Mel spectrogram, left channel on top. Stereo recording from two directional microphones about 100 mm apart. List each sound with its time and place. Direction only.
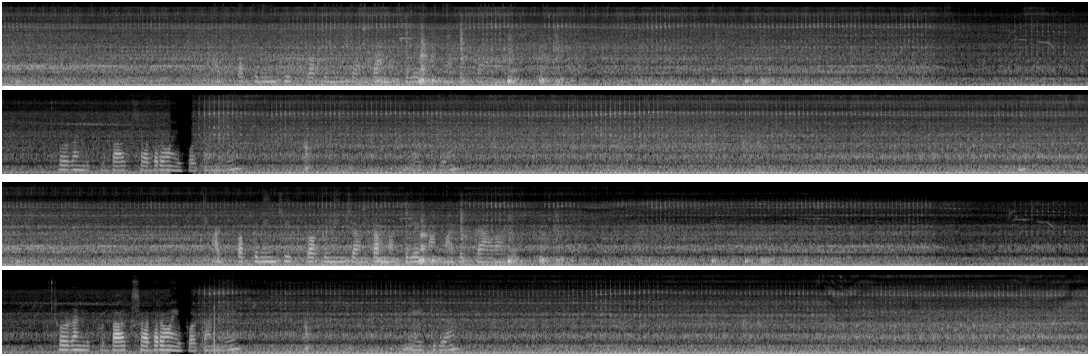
0.0 s vehicle: 30° right (ahead or behind); by 7.7 s 5° left (ahead or behind)
11.4 s speech: 65° right (ahead or behind)
14.5 s vehicle: 15° right (ahead or behind)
